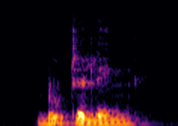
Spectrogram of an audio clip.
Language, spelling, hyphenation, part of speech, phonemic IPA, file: Dutch, boeteling, boe‧te‧ling, noun, /ˈbu.tə.lɪŋ/, Nl-boeteling.ogg
- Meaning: penitant (someone who receives punishment or does penance)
